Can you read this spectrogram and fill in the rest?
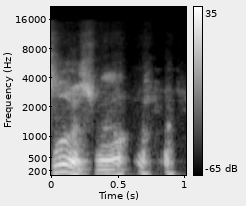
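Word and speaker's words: Louisville: I also say Lewisville. Why? Because it pisses people off. It's Lewisville.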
